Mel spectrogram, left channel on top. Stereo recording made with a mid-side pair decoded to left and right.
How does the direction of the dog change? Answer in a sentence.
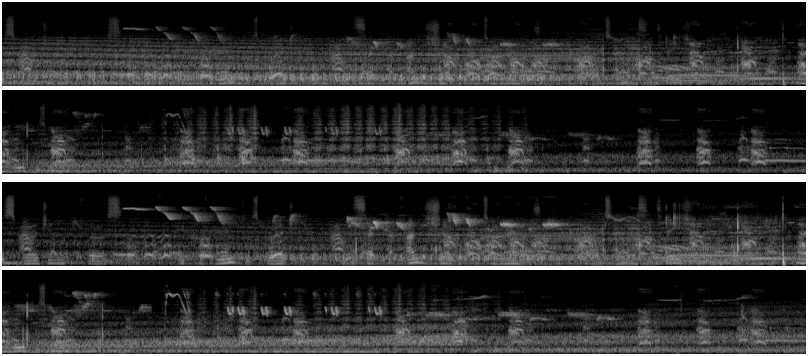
In this clip you hear the dog stay put.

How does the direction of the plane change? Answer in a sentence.
You can hear the plane move from left to right.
